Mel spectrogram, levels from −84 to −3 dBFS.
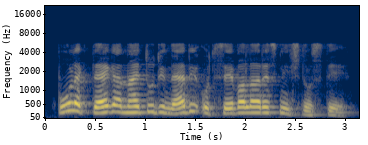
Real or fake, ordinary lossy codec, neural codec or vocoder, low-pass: real; none; none; 5.4 kHz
